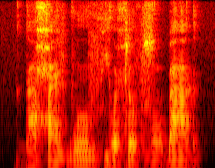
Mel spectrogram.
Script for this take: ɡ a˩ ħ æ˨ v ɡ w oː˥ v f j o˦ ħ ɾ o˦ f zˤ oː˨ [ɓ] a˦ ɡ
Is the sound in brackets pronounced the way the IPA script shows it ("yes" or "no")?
yes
